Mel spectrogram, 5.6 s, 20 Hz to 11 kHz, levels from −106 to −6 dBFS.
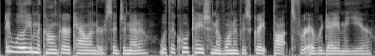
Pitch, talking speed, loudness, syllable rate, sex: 190 Hz, 235 wpm, -19 LUFS, 6.4 syllables/s, female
